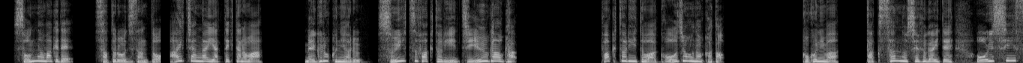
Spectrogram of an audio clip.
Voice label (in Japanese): グルメ番組ナレ明るめ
